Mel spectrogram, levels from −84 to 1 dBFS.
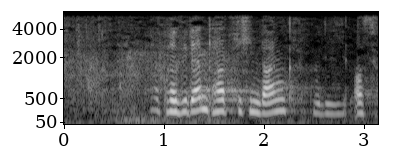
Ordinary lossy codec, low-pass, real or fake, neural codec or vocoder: none; 5.4 kHz; fake; codec, 16 kHz, 16 kbps, FreqCodec, smaller model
